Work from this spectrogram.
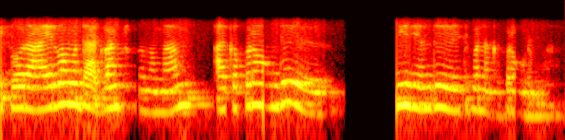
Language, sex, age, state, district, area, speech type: Tamil, female, 18-30, Tamil Nadu, Madurai, rural, conversation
